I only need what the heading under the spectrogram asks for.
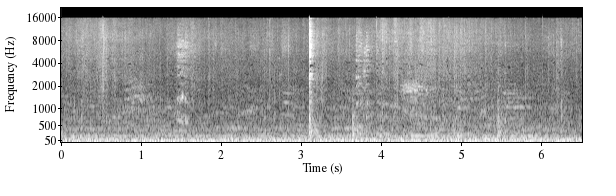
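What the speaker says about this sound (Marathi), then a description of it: "आता मी याच्यामध्ये कोथिंबीर टाकून घेते. पुन्हा एकदा परतून घेते." Leftover jowar bhakri pieces with fresh coriander are stir-fried in a pan, a steady soft sizzle running throughout with scraping spatula strokes and one sharp metallic clink midway.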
